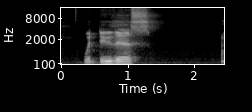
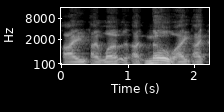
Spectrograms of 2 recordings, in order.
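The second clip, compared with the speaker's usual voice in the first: ordinary talk, nothing marked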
